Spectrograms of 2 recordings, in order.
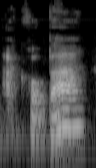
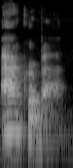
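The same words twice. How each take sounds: First: The stress is on the last syllable. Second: The stress is on the first syllable. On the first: The speaker calls it wrong. "a French speaker who always pronounced the last syllable as stress" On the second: The speaker calls it right. "instead of"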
